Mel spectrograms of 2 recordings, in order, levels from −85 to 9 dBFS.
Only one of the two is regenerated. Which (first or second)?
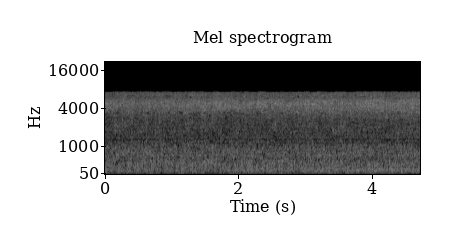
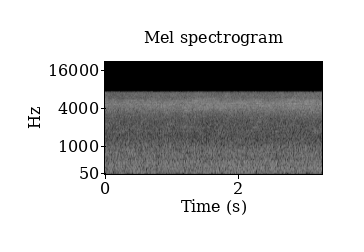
first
